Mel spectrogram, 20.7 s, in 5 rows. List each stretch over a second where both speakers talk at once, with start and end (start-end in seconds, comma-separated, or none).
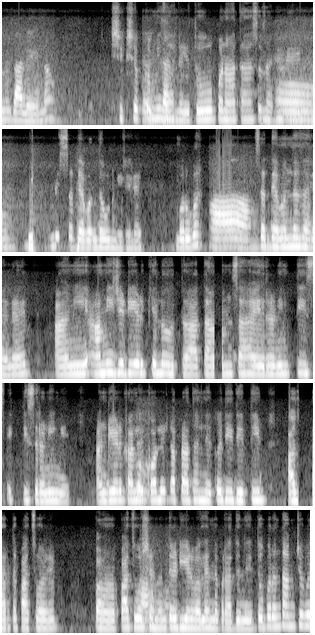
none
